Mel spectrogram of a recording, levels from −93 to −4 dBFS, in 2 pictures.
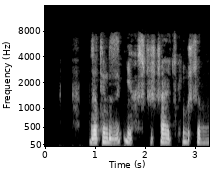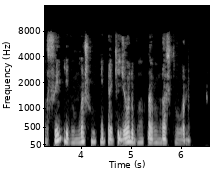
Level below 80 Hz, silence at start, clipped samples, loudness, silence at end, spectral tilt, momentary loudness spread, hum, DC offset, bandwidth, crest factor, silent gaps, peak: -58 dBFS; 0.6 s; under 0.1%; -27 LUFS; 0.4 s; -5 dB/octave; 8 LU; none; under 0.1%; 8.2 kHz; 20 dB; 0.74-0.87 s; -8 dBFS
